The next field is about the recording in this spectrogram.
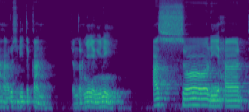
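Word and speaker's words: الصالحات: Asolihat shadnya ditekan.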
